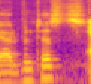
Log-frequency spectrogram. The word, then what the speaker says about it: Adventists: It was kind of like a a hippier version of Seventh Day Advent. how do you say it? – Seventh Day Adventists. – Adventists. Okay.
